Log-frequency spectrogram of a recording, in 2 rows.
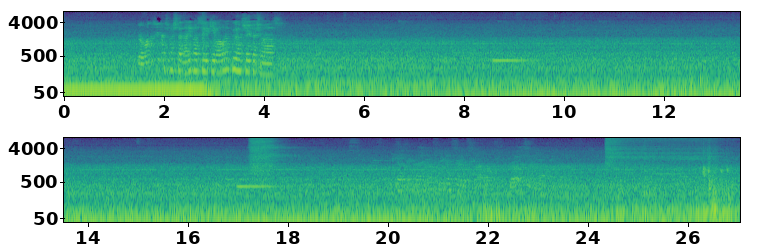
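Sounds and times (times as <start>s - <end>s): train equipment humming: 0.0s - 27.0s
short low tone: 8.6s - 9.4s
sharp hiss of air: 17.2s - 18.2s, 24.4s - 26.4s.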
